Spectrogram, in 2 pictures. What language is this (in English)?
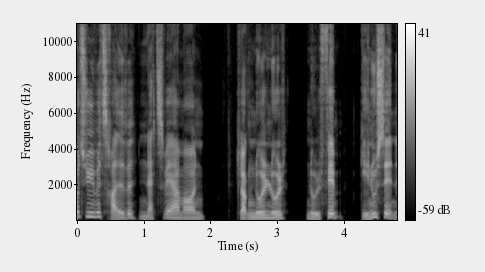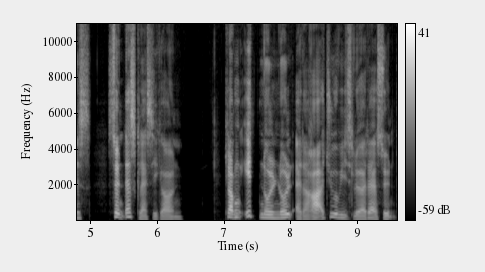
Danish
